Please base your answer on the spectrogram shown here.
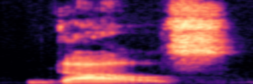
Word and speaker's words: dels: of the word dels it is pronounced dolls with an a and the last word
